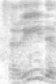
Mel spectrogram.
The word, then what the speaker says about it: read: रीड रेड रेड पढ़ा जाएगा, हालांकि स्ट्रॉन्ग वर्ब है, लेकिन इसमें प्रोनाउंसिएशन में उच्चारण में भिन्नता है।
